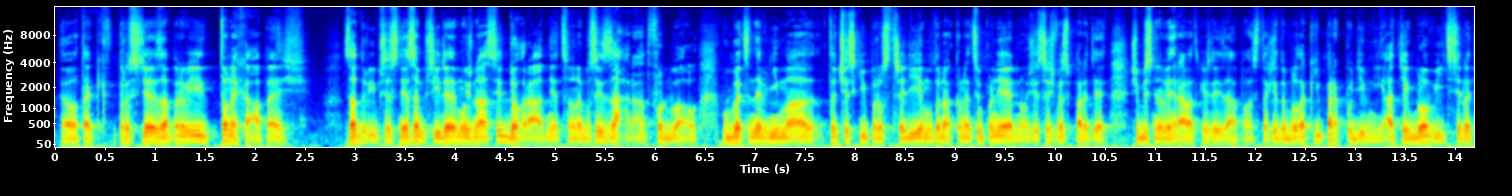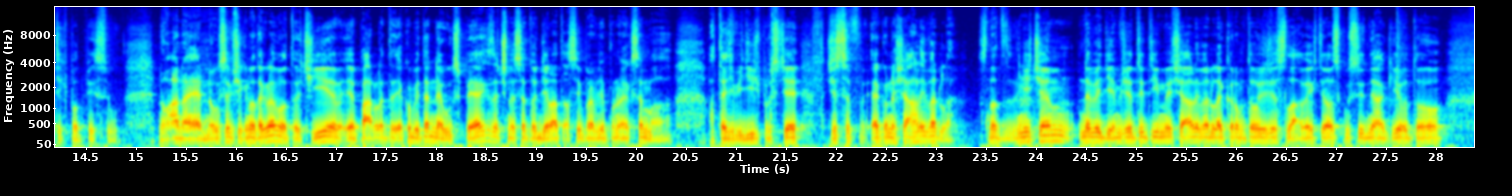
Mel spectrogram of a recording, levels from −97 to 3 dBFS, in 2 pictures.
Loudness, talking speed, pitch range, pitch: -25 LUFS, 215 wpm, 80-95 Hz, 90 Hz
